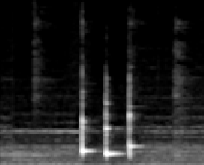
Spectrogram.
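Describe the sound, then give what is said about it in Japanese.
A smartphone notification alert plays three quick, bright electronic chime tones in rapid succession, clear, followed by a faint trailing tone against a quiet background. The notification announces that a recorded stream has been uploaded. “翼なき者さんの収録配信がアップされましたスマホの画面にそんな通知が届いた”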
